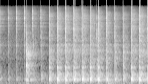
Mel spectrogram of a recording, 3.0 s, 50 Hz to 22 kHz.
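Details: Common rail injector on the bench, driven by an MM03 mini tester at 120 V in continuous cycle mode: crisp, even ticks about three per second with a slight ring. Normal injector pulsing, steady and clean.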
